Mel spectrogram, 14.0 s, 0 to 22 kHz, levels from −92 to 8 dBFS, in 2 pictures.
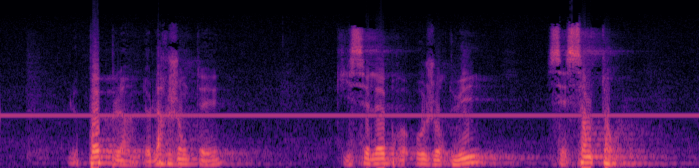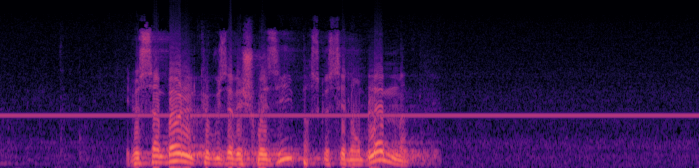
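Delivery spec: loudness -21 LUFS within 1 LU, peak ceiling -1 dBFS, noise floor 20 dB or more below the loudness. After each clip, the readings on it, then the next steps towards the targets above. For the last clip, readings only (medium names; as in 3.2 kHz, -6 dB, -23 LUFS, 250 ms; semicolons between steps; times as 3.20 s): clipped samples 1.2%; clipping level -16.0 dBFS; steady tone 1.3 kHz; tone level -41 dBFS; loudness -25.5 LUFS; peak level -16.0 dBFS; loudness target -21.0 LUFS
-> clip repair -16 dBFS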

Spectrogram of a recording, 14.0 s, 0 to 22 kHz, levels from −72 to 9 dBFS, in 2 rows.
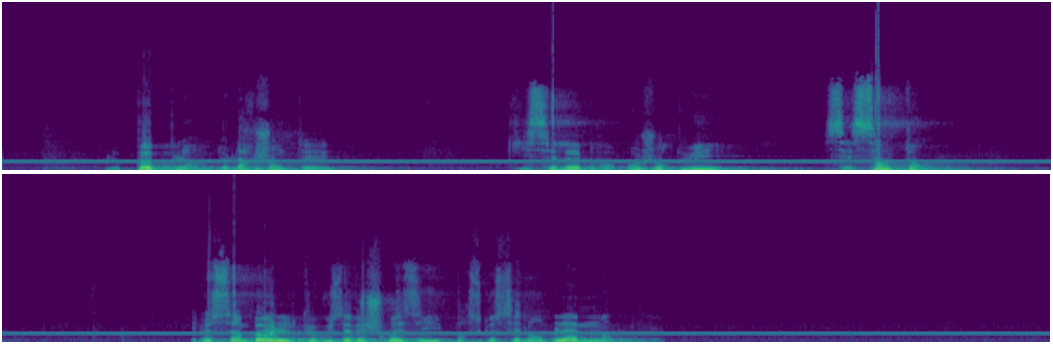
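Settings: clipped samples 0.0%; steady tone 1.3 kHz; tone level -41 dBFS
-> band-stop 1.3 kHz, Q 30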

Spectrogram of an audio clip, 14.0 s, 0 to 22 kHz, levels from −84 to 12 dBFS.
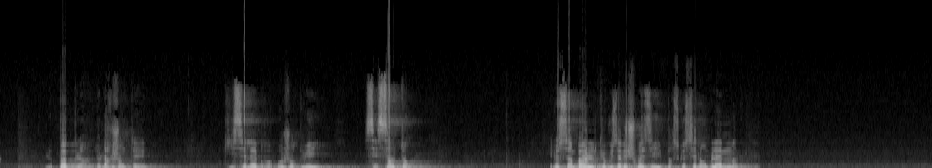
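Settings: steady tone not found; loudness -24.5 LUFS; peak level -6.5 dBFS; loudness target -21.0 LUFS
-> trim +3.5 dB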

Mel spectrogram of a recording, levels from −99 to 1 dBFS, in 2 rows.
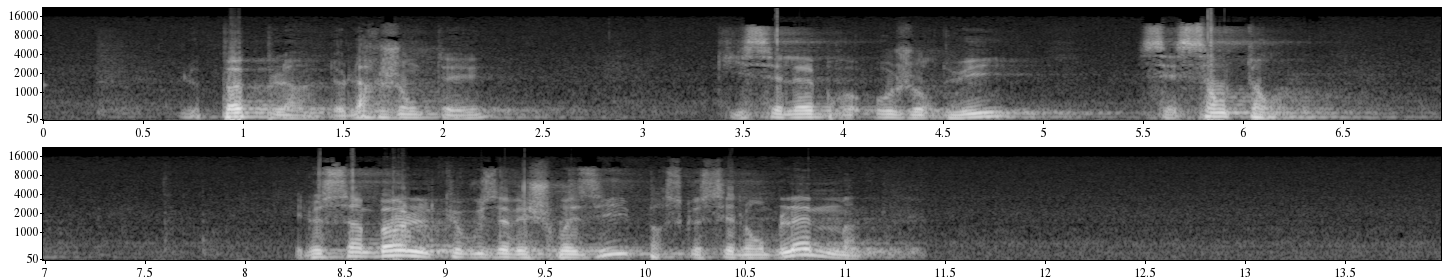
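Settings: loudness -21.0 LUFS; peak level -3.0 dBFS; noise floor -56 dBFS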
